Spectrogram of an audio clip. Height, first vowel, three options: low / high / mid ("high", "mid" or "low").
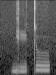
high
